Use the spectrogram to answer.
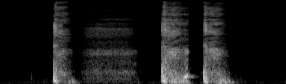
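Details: Three sharp, harsh cough bursts, the first followed by a hissing outbreath; repeated coughing, tagged allergy.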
